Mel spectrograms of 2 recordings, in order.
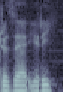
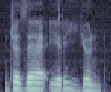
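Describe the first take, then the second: First: The word stops short without the -un ending. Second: The word ends with the full -un ending.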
